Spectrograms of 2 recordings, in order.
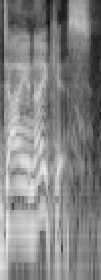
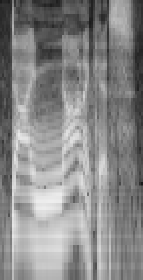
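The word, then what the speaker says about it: Deinonychus: from projectalkid who says you pronounce dionycus as dionycus it's supposed to be dinonicus all right well i've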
